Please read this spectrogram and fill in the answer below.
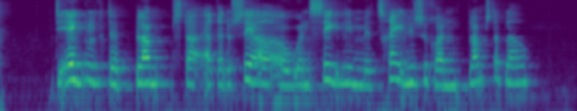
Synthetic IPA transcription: d̥ieŋ̰ɡ̥l̩d̥əb̥lɒ̽m̰sd̥ɐʔæɐʁɛd̥use̝̰ːɐð̞ˠɒ̽uense̝̰ːlimet͡sʰʁɛ̰ːlyːsəɡ̥ʁɶnəb̥lɒ̽m̰sd̥ɐb̥lɛːð̞ˠɐ

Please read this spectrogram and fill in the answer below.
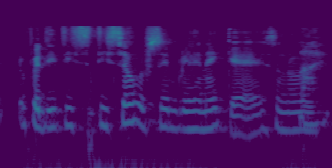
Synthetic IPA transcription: fɒ̽d̥ḭːd̥id̥isɔʊsemb̥l̩hen̰e̝ɡ̥æsɒ̽nːɔ̽ːð̩

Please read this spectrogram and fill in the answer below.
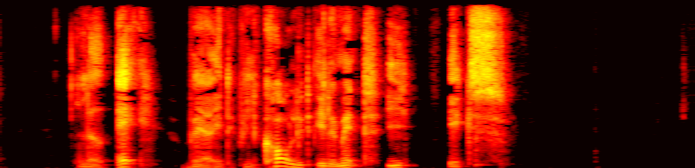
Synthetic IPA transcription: lɛðˠɛ̰ː | ʋæːɐʔe̝d̥ʋilkʰɒ̰ːlid̥e̝ləmen̰d̥i | eɡ̥s

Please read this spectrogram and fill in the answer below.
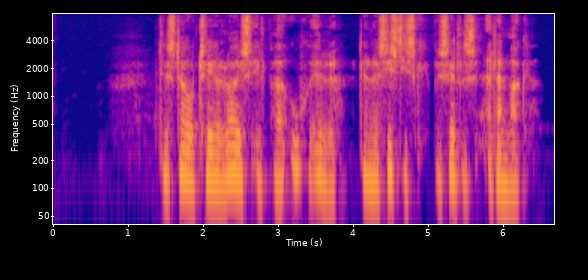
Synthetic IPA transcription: d̥e̝sd̥ɒ̰ʊt͡sʰe̝ɐlɒɪse̝d̥pʰɑ̈ːʔuʁelə | d̥ænæsisd̥isɡ̥b̥e̝sed̥l̩sə̥æd̥ænmɑ̈ɡ̥

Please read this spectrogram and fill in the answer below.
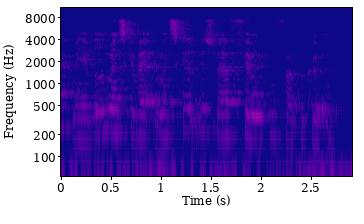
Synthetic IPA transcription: menjɑʋe̝ð̞̰ˠmænsɡ̥æʋæɐmænsɡ̥æl̰ʋe̝sʋæːɐfem̰d̥n̩fɒ̽æb̥e̝ɡ̥øn̰ə

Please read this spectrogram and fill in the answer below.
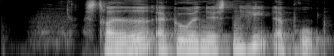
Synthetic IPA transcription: sd̥ʁɛðˠəʔæɐɡ̥ɔ̽ːð̞̩ˠnesd̥n̩ɦe̝̰ːld̥æb̥ʁṵː

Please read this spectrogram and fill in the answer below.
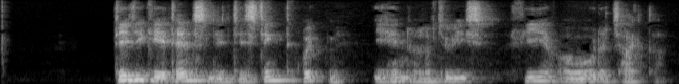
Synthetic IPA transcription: d̥e̝d̥əɡ̥iɐd̥æn̰sn̩idːisd̥e̝ŋ̰d̥ʁyd̥̚mə | ihenhɒ̽lsʰʋḭːs | fiːɐʔɒ̽ɔ̽ːɾ̥ət͡sʰɑ̈ɡ̥̚d̥ɐ

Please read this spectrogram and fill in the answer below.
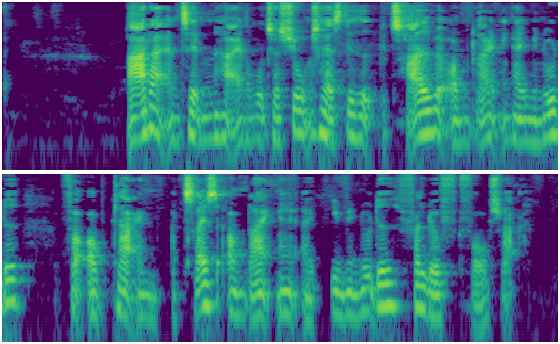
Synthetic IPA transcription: ʁɑːd̥ɐʔænt͡sʰenn̩ɦɑ̈e̝nʁo̝t͡sʰæɕo̝̰ːnshæsd̥ihe̝ð̞̰ˠpʰɒ̽t͡sʰʁað̞ˠʋəʔɒ̽md̥ʁaŋ̰e̝ŋɐiminud̥ð̞̩ˠ | fɒ̽ʔɒ̽b̥kʰlɑ̰̈ːʁeŋ̩ɒ̽t͡sʰʁɛsɒmd̥ʁaŋeŋɐiminud̥ð̞̩ˠfɒ̽lɔ̽fd̥fɒːsʋɑ̰̈ː

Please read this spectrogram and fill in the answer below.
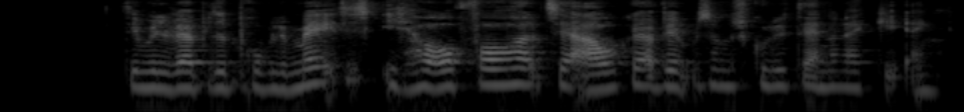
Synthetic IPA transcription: d̥e̝ʋe̝ləʋæːɐb̥le̝ːð̞̩ˠpʰʁo̝b̥le̝mɛ̰ːd̥isɡ̥iɦɒʊfɒːɦɒ̽l̰t͡sʰe̝læʔɑ̈ʊɡ̥œ̰ːɐʋem̰sɒ̽msɡ̥uləd̥ænəʁɛɡ̥e̝ɐe̝ŋ

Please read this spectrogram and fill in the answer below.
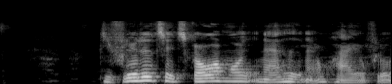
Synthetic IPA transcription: d̥ifløɾəð̞ˠt͡sʰe̝led̥sɡ̥ɒʊɒmʁo̝ð̰ˠinæɐɦe̝ð̞̰ˠn̩æo̝ɦɑ̈ɪoflo̰ː

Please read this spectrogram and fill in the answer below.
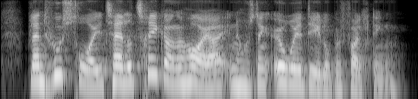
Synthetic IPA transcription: b̥læn̰d̥ɦusd̥ʁuːɐit͡sʰæl̰ð̩ˠt͡sʰʁɛ̰ːɡ̥ɒŋəɦɒ̽ɪɐːenho̽sd̥enʔøʊʁiəd̥e̝ːlo̝b̥e̝fɒ̽l̰ɡ̥ne̝ŋn̩

